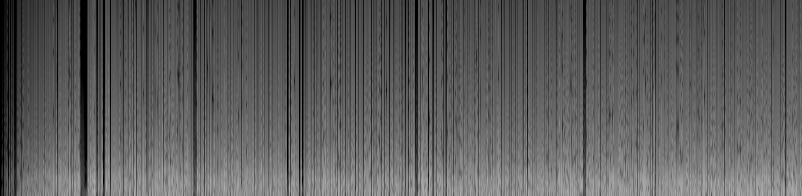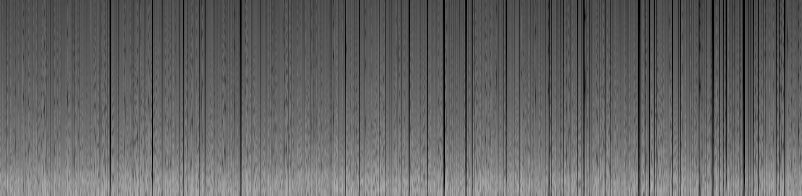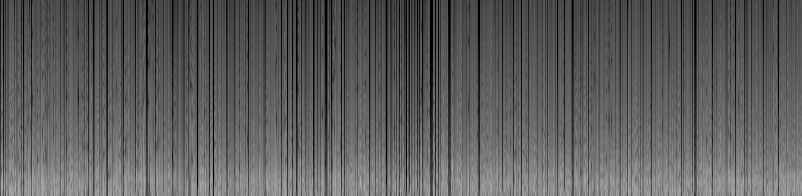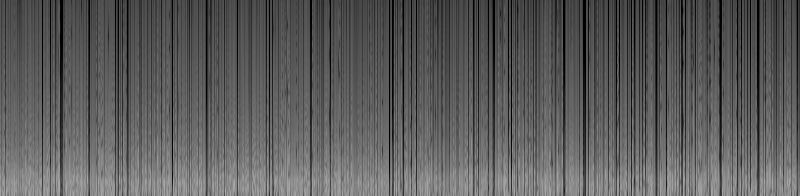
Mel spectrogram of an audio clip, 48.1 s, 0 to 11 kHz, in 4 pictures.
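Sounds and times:
hard static crackle drone: 0:00.0 - 0:48.0.

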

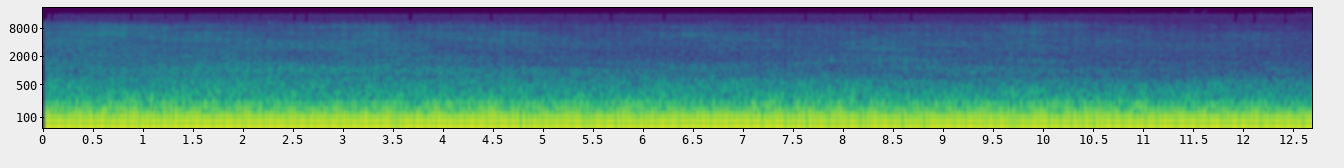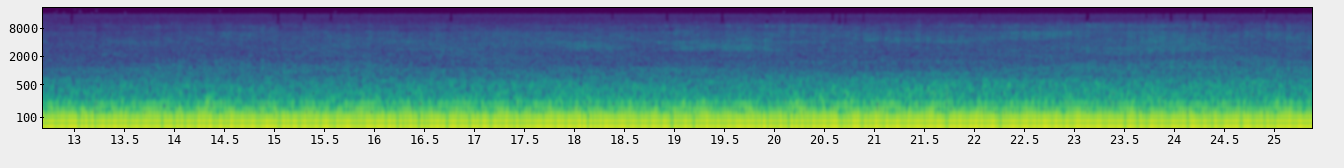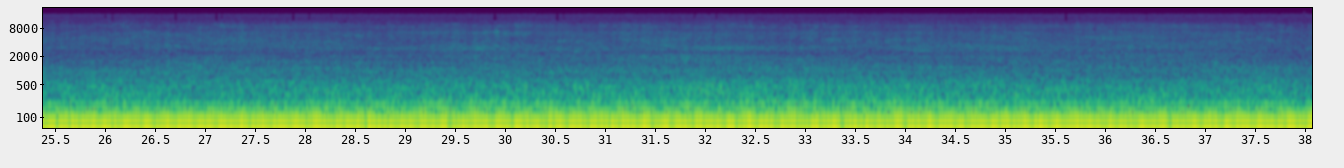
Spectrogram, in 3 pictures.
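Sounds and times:
distant Hawker Sea Fury fighter-bomber aircraft idling: 0:00.0 - 0:38.0.

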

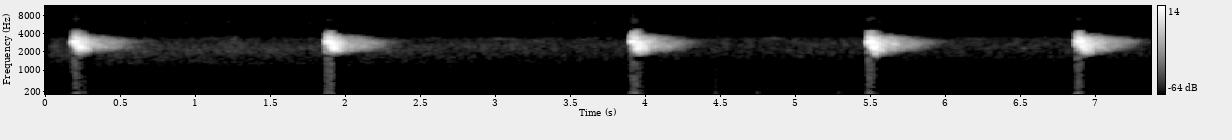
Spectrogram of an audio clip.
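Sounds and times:
mockingbird chirping: 0:00.0 - 0:00.7, 0:01.7 - 0:02.4, 0:03.8 - 0:06.0, 0:06.8 - 0:07.3.

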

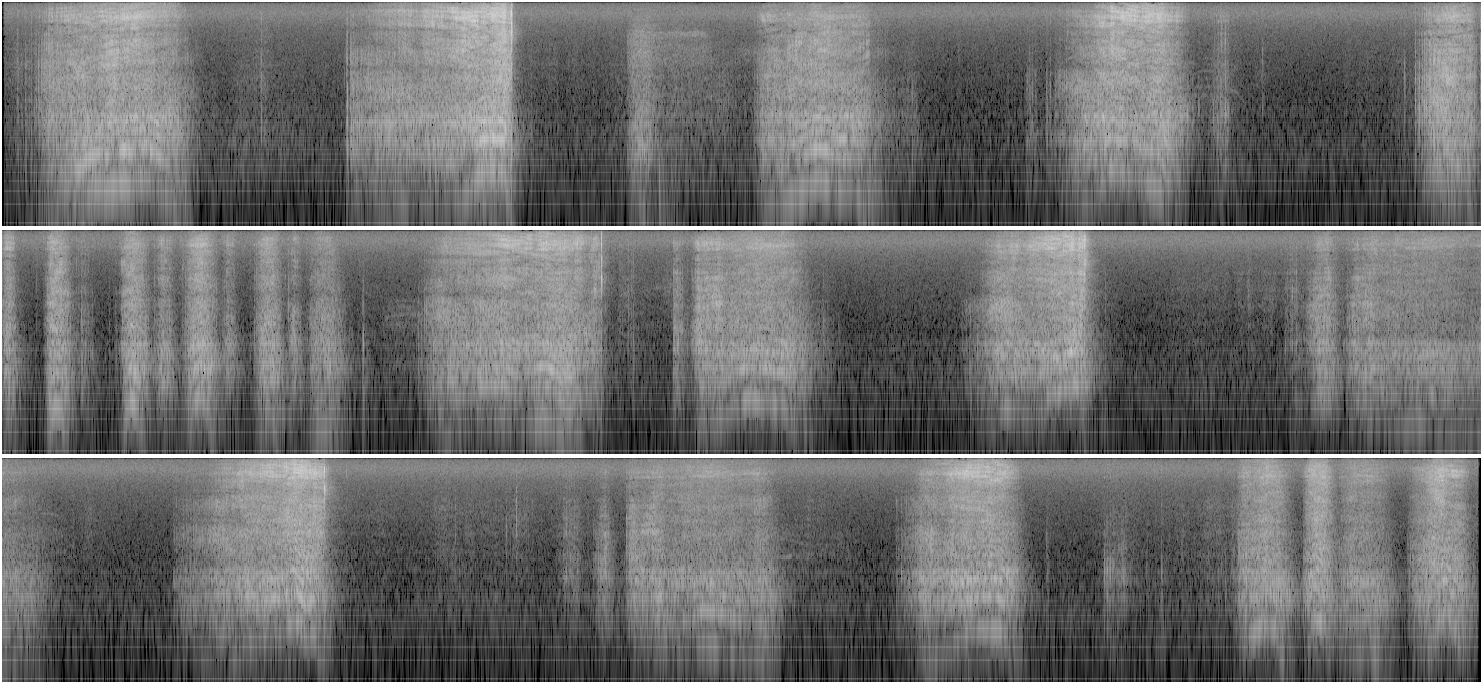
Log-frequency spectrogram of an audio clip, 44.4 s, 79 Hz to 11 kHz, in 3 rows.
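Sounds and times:
zipper moving: 0:00.1 - 0:02.0, 0:03.4 - 0:05.2, 0:06.2 - 0:09.2, 0:10.2 - 0:12.3, 0:14.1 - 0:18.3, 0:19.0 - 0:20.9, 0:21.5 - 0:23.0, 0:24.4 - 0:25.8, 0:27.7 - 0:30.1, 0:31.3 - 0:33.0, 0:35.1 - 0:37.5, 0:38.5 - 0:39.9, 0:40.6 - 0:41.0, 0:41.8 - 0:44.3.

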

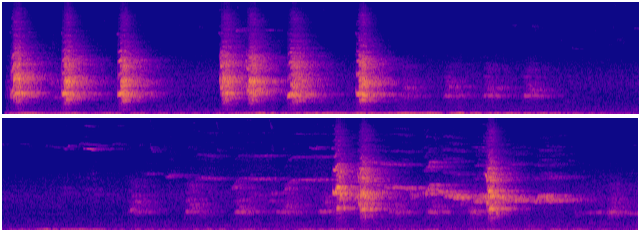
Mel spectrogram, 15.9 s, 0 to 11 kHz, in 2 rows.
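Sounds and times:
dogs barking inside kennels: 0:00.1 - 0:02.0, 0:02.7 - 0:07.0, 0:09.5 - 0:15.8
dogs whining in kennels interior: 0:08.6 - 0:15.8.

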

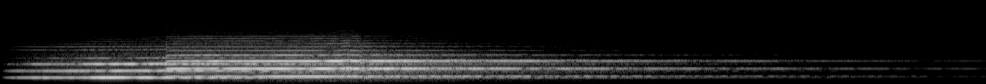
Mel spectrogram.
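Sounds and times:
eerie musical horn call: 0:00.1 - 0:06.6.

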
